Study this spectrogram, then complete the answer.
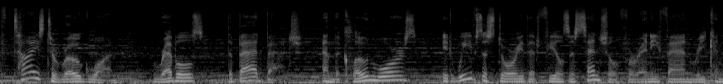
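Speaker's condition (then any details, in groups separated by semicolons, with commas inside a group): No condition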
